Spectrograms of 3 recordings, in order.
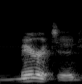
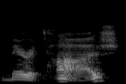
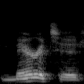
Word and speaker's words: Meritage: winner was meritage and the reason why it's pronounced meritage and not meritage which is a common misconception we oh the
